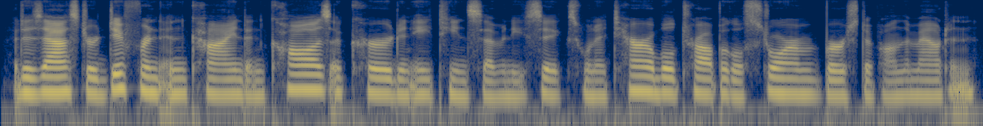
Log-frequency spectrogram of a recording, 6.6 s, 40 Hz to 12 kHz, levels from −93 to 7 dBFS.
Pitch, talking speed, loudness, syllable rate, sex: 170 Hz, 190 wpm, -22 LUFS, 5.8 syllables/s, female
